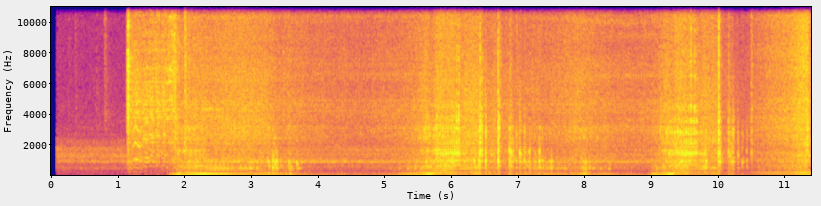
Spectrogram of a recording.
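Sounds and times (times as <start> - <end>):
Ranger exhaust: 1.4 - 11.3.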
